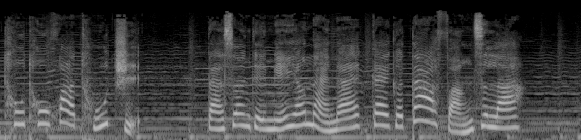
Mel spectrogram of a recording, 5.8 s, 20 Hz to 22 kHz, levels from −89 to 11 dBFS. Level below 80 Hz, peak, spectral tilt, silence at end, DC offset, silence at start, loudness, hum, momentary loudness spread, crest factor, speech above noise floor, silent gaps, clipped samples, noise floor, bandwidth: -42 dBFS; -8 dBFS; -4 dB/octave; 0 s; under 0.1%; 0 s; -20 LUFS; none; 17 LU; 12 dB; 20 dB; none; under 0.1%; -40 dBFS; 16 kHz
